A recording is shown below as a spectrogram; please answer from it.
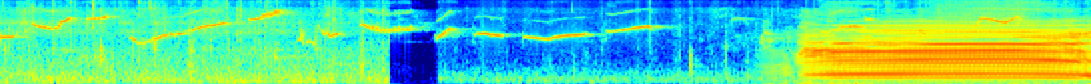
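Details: Morning herd of tame cows setting off toward green fields; after several seconds of bird chirps and whistles, a cow lets out a long, steady, rich moo that runs to the end.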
